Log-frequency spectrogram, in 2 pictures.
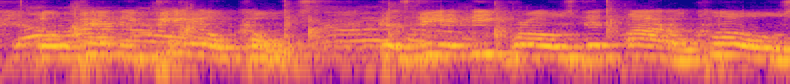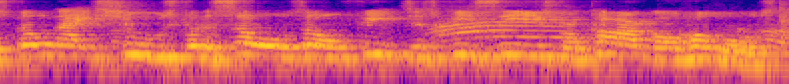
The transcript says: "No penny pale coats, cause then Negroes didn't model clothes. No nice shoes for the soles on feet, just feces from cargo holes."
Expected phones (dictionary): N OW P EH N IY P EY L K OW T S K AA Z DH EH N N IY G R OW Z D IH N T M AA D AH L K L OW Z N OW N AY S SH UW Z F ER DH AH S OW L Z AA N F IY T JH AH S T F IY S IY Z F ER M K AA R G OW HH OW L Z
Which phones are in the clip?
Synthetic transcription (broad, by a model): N OW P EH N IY P EY L K OW T S K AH Z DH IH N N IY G R OW Z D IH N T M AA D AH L K L OW Z N OW N AY S SH UW Z F ER DH AH S OW L Z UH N F IY T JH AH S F IY S IY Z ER K AA R G OW HH OW L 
